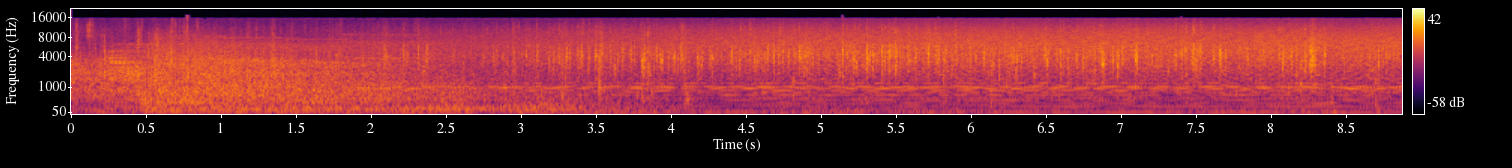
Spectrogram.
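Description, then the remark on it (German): A large fire of a burning hacienda and barn roars and crackles loudly and continuously, with a dense low rumble early on giving way to steady sharp pops and snaps throughout. “Die Hacienda und die Scheune standen in hellen Flammen.”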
